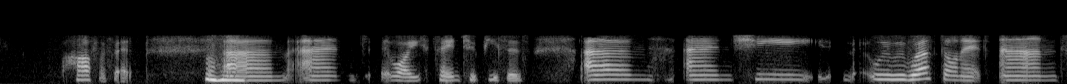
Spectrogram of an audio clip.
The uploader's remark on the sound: Takes your calls for healing live today!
